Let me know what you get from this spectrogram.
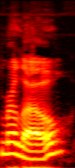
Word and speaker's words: Merlot: I started, like, I learned that Merlot is actually pronounced Merlot and it's a red wine.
